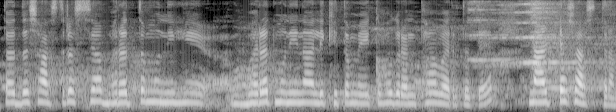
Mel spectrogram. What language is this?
Sanskrit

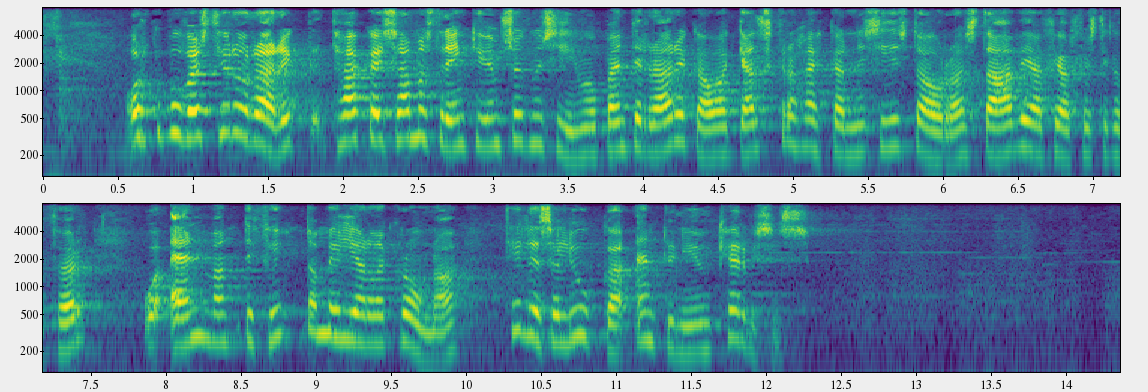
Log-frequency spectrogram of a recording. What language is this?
Icelandic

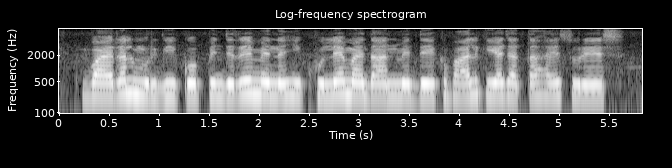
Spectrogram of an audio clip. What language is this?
Hindi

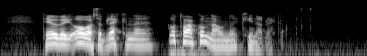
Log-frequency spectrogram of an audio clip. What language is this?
Faroese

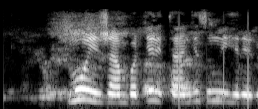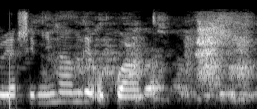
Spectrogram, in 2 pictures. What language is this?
Kinyarwanda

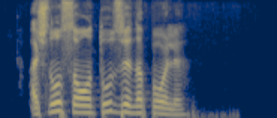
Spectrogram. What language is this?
Russian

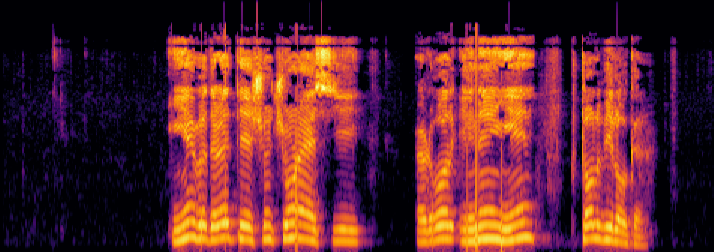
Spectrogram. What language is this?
Kati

